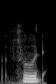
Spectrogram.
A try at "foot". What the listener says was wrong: So foot had two things. One was the vowel. I heard a oo and a D at the end, which made it sound like food, which is a completely different word than foot. So watch out for your vowels and your final sounds. Foot, food, foot, food.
